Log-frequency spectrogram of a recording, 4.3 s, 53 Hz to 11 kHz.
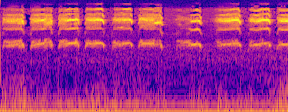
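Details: Nest-box saker falcon at feeding time, 17 June 2018, 10:31: a steady series of about eleven hoarse, nasal calls, roughly three per second, each harsh and buzzy, with a low mechanical rumble underneath.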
